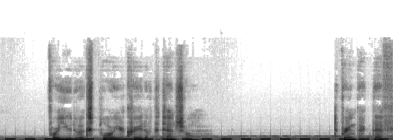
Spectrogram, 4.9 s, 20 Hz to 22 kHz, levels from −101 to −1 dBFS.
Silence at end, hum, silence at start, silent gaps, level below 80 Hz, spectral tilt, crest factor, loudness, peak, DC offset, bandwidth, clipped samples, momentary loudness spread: 0 s; 50 Hz at -35 dBFS; 0 s; none; -38 dBFS; -7 dB/octave; 12 dB; -14 LUFS; 0 dBFS; under 0.1%; 12.5 kHz; under 0.1%; 8 LU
